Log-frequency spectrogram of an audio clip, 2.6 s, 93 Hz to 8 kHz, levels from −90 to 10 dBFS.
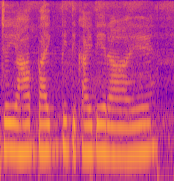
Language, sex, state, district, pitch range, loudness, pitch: Hindi, female, Arunachal Pradesh, Papum Pare, 185-195 Hz, -17 LUFS, 190 Hz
